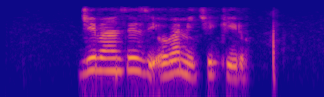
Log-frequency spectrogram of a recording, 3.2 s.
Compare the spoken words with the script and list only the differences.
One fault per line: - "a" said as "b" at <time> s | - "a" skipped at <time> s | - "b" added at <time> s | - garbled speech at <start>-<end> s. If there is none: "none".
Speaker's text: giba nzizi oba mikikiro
none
